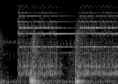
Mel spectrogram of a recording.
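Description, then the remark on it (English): A telephone bell rings in a steady metallic trill, with two quick pulses of ringing, clear and with no voices; it is the clubhouse phone at the Zucchini Brothers Clubhouse. “Clubhouse phone.”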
